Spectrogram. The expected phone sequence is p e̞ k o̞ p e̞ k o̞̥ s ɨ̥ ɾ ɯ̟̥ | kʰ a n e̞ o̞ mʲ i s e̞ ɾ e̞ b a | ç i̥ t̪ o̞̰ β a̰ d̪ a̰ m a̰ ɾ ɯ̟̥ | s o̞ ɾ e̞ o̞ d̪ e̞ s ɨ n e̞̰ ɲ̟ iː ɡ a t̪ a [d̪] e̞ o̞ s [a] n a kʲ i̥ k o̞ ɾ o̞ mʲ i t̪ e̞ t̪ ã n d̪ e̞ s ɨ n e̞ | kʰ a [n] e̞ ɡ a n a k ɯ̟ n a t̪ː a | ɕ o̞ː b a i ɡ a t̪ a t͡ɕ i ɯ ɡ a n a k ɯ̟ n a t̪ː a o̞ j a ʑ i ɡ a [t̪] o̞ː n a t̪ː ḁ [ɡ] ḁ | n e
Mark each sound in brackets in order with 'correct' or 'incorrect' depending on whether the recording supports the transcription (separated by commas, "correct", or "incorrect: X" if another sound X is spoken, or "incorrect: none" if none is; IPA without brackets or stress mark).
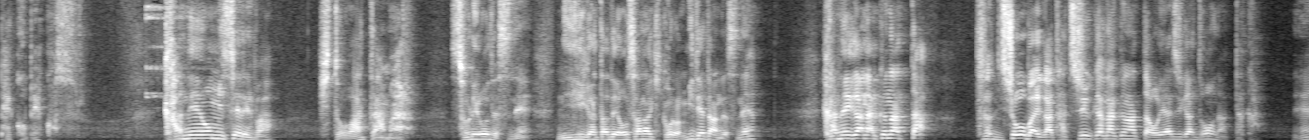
correct, correct, correct, incorrect: d̪, incorrect: k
